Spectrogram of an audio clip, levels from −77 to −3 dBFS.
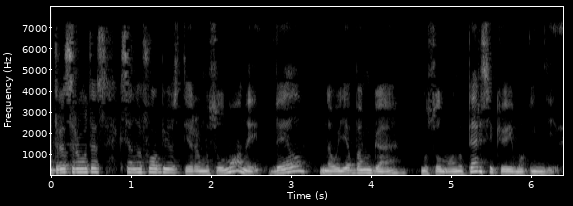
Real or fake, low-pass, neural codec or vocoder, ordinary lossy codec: fake; 7.2 kHz; vocoder, 22.05 kHz, 80 mel bands, Vocos; MP3, 32 kbps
